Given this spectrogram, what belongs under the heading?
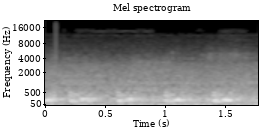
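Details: Fast, regular muffled pulsing on a fetal monitor at 26 weeks in a high-risk pregnancy with a shortened cervix and slight contractions, roughly 140–150 a minute, within the normal fetal range.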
